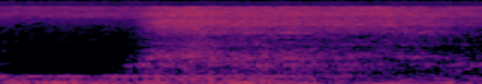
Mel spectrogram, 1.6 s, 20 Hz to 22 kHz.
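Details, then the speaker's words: Normal vesicular breath sounds heard by stethoscope over the upper posterior lungs at C7 in an adult during a physical assessment, with deep open-mouth breathing. "I'm going to start by listening to the tops of your lungs at C7 if you can please take um some deep breaths with your mouth open"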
